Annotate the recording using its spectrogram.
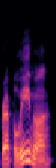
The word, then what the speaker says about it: Bielema: The Patriots are not the only ones who do this, but but this is something that happened with Brett Bielema, or is I'm saying his name right? – Bert. Yeah, you're saying it right.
